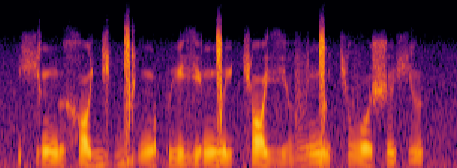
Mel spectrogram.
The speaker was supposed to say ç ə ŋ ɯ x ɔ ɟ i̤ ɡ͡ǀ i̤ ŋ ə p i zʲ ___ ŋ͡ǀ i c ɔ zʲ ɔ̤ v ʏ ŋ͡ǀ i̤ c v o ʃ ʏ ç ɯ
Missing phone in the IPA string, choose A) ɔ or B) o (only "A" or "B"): B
